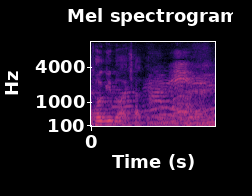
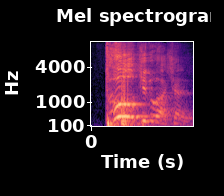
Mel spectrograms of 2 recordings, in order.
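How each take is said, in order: First: 더 기도하셔야 돼요 whispered, unvoiced; hushed plea to pray more; whispered urging. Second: 더 punched high and loud; urging the church loudly to pray more. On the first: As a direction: breathe it as a whisper. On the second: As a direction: hit 더 hard, then fall. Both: Shown as a demonstration.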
